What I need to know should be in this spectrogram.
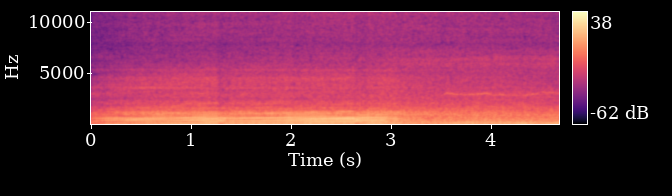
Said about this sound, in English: I love the quick shifter, which is standard as well.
